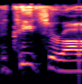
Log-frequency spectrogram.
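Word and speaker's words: Petite Sirah: Is that how you pronounce it? I'm Irish, so I'm gonna It's Petit Shira, which is a Shira.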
